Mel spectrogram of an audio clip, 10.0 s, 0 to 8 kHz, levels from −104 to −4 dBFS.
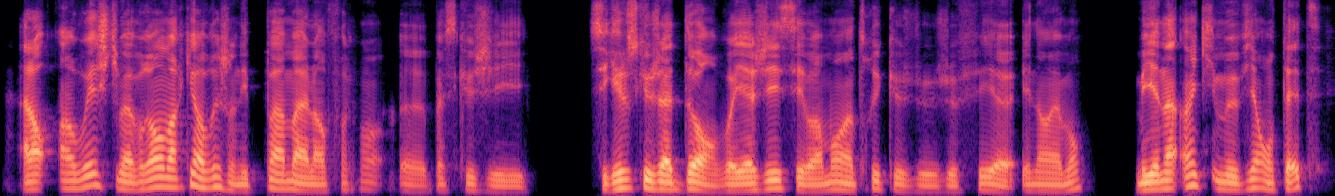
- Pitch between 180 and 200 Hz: No, low, 105 Hz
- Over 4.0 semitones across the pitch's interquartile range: Yes, average, 4.6 semitones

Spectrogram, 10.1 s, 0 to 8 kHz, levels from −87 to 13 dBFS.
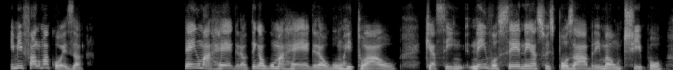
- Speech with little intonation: No, average, 3.6 semitones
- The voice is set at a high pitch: No, medium, 180 Hz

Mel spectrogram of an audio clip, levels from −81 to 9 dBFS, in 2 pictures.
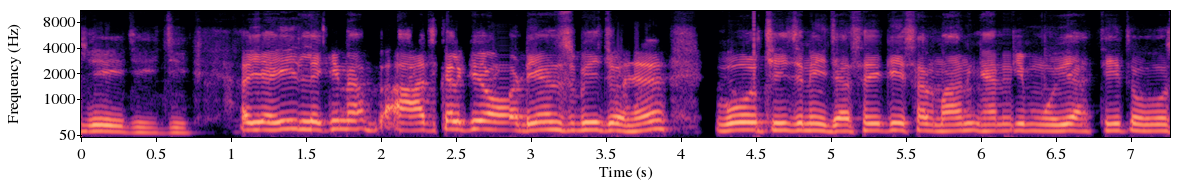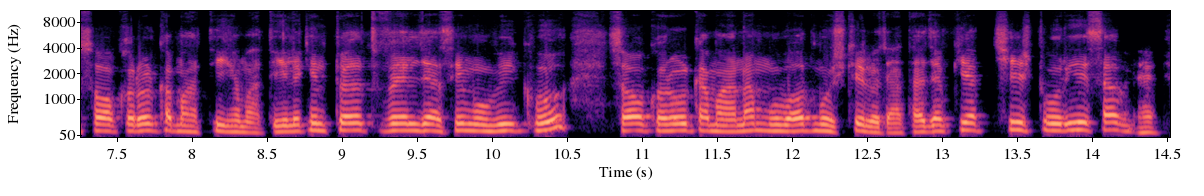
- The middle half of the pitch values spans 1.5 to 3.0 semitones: Yes, narrow, 2.4 semitones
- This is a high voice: No, medium, 175 Hz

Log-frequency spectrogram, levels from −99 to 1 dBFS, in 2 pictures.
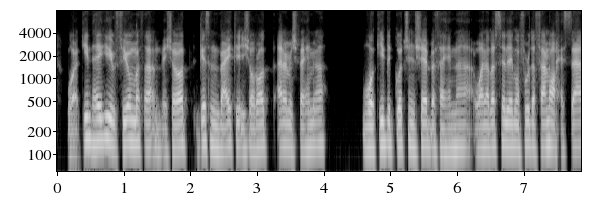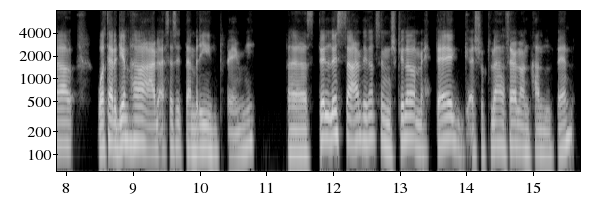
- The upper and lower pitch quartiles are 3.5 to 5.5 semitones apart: No, average, 2.8 semitones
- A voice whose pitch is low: Yes, low, 130 Hz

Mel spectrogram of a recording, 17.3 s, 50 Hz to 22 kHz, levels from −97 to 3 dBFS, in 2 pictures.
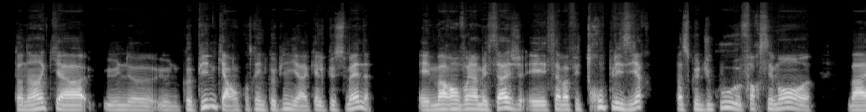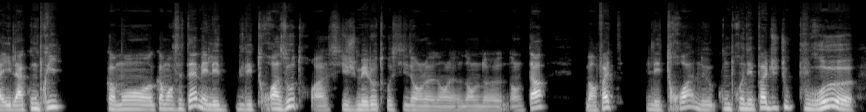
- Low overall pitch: Yes, low, 125 Hz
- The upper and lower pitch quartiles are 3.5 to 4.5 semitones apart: Yes, average, 4.0 semitones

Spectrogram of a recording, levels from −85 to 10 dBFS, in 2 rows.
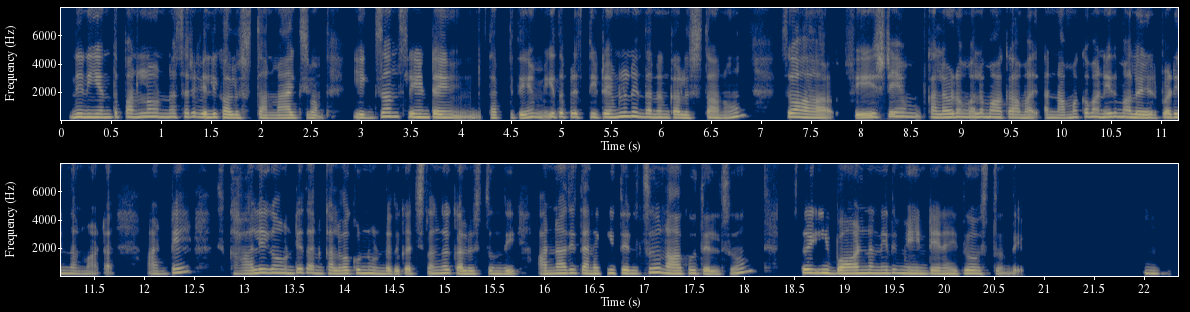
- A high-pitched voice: Yes, high, 225 Hz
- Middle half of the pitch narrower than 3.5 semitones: Yes, average, 2.9 semitones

